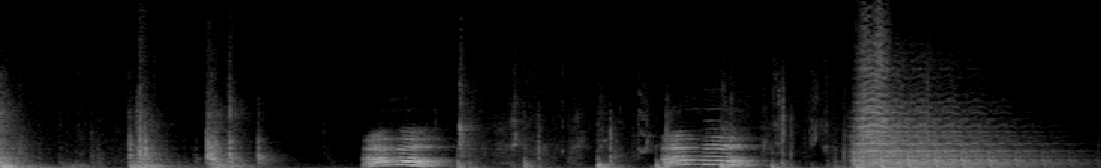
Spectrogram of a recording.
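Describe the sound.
A wardrobe door thuds shut on a man in a crime drama, a dull wooden knock set among stretches of spoken dialogue, with a few other brief knocks and bumps around the talk.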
